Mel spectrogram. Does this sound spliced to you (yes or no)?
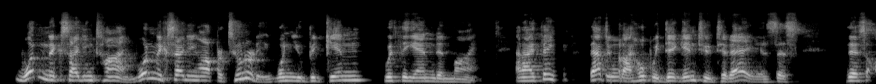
yes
